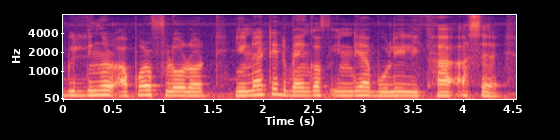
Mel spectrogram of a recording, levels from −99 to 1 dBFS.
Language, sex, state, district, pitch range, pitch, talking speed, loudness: Assamese, male, Assam, Sonitpur, 135-155 Hz, 145 Hz, 160 wpm, -14 LUFS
